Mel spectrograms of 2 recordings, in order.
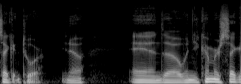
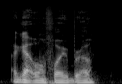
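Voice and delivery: put-on monotone deadpan, much lower pitch; 2 semitones lower than usual. Retelling what Jason Gelfand said to him, in Jason Gelfand monotone deadpan. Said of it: "looks at me in his absolute Jason Gelfand monotone deadpan and just says".

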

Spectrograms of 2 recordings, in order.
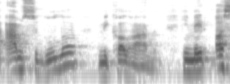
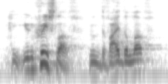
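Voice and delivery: ordinary talk, nothing marked

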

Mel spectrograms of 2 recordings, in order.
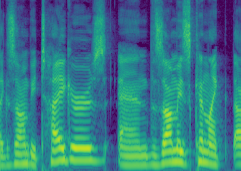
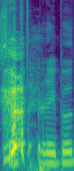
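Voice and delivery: odd, weird put-on Russian accent; 5 dB louder than usual. Joking about a movie trailer, saying the phrase in a weird Russian accent. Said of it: "becomes like weirdly Russian or something".

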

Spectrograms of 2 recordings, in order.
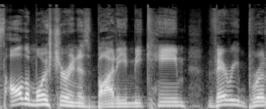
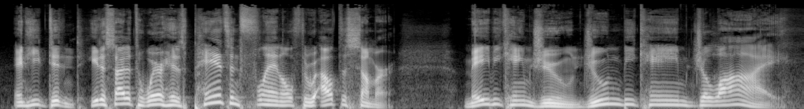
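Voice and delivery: normal talking voice

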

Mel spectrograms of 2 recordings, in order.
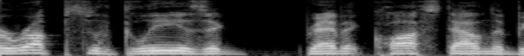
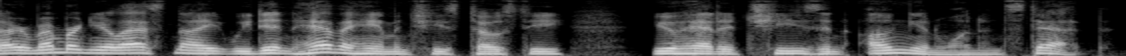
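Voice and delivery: ordinary delivery

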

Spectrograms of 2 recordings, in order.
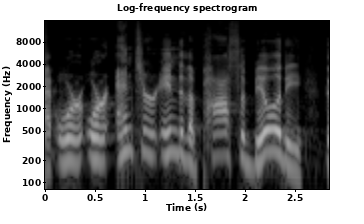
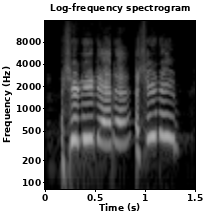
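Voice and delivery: tiny chipmunk voice, much higher pitch; 10 semitones higher than usual. A father imitates his little girl answering him, in a little chipmunk voice. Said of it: "she's got like this little chipmunk voice".

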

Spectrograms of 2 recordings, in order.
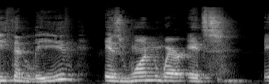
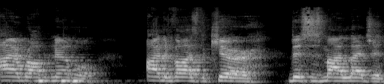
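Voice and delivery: grand, pompous, self-important delivery. Retelling the movie's alternate ending, imitating a pompous speech. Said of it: "now you sound like a pompous fuck".

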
